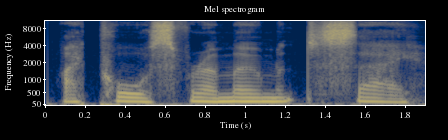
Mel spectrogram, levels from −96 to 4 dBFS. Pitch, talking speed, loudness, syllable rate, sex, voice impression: 145 Hz, 220 wpm, -21 LUFS, 5.2 syllables/s, male, very feminine, slightly old, very thin, relaxed, weak, slightly dark, very soft, very muffled, halting, raspy, intellectual, slightly refreshing, very sincere, very calm, very mature, slightly friendly, slightly reassuring, very unique, very elegant, slightly sweet, slightly lively, very kind, very modest, very light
